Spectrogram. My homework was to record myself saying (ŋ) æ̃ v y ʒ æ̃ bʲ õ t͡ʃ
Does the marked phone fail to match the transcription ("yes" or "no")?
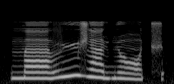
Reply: yes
